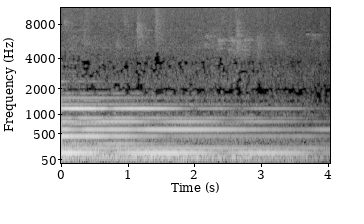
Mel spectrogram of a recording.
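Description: Instrumental music ending: the last chord of an acoustic guitar piece rings on and fades steadily away, dying out just at the end.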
